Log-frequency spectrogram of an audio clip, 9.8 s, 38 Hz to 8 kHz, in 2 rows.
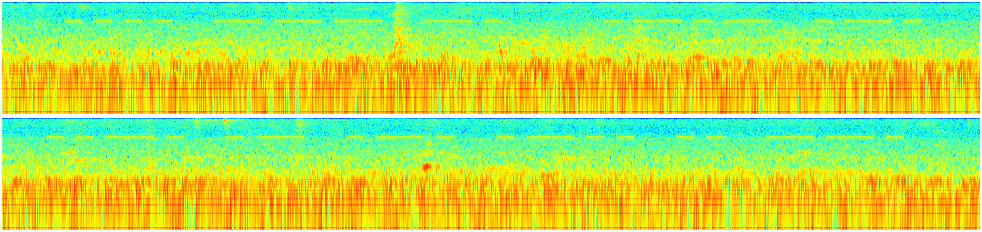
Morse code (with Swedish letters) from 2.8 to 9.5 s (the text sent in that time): ÄR FARLIG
